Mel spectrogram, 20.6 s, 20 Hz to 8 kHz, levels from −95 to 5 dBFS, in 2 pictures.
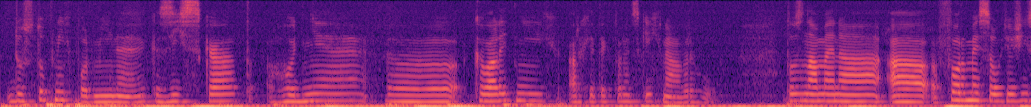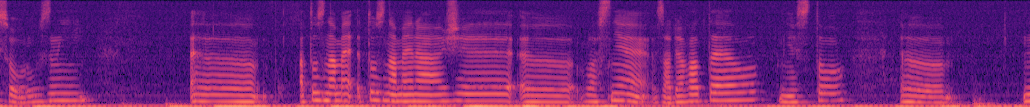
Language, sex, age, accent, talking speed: Czech, female, 30-49, native, 80 wpm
